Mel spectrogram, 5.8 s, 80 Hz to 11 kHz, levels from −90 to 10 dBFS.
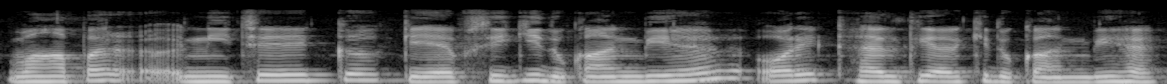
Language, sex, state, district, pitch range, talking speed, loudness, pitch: Hindi, male, Madhya Pradesh, Bhopal, 150-185 Hz, 185 wpm, -17 LUFS, 160 Hz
